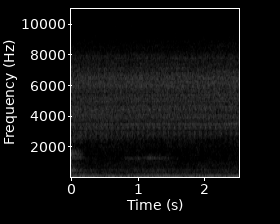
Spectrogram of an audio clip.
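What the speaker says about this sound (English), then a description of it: "Cicadas are already making noise." Cicadas and crickets buzz at a humid summer-morning campsite, a steady high-pitched drone that is faint and continuous, with no talking.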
